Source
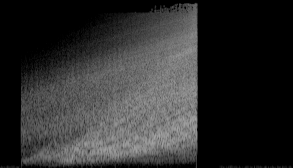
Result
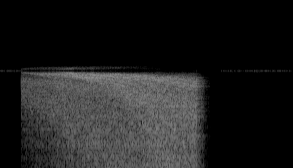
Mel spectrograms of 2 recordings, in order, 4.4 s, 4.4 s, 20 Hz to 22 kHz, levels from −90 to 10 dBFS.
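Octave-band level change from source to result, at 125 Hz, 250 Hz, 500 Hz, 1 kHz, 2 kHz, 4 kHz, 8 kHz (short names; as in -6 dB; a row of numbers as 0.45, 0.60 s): n/a, -8.0 dB, -15.5 dB, -13.5 dB, -8.0 dB, -4.0 dB, under -40 dB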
